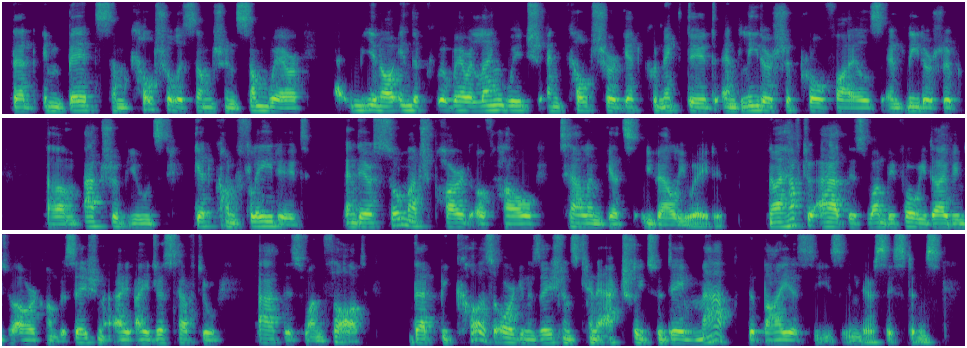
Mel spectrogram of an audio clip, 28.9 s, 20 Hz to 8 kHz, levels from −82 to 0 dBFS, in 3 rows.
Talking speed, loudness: 145 wpm, -21 LUFS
